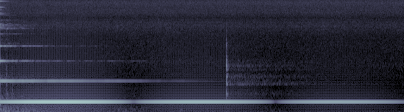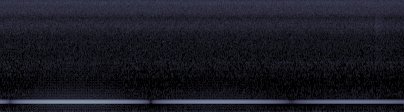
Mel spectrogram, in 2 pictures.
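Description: A church gong is struck once during a morning service and left to ring. Its steady mid-pitched tone hums and swells in slow, regular pulses while gradually fading over about sixteen seconds, with no voices.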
